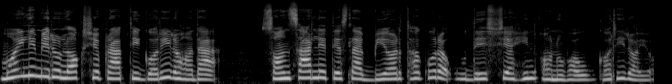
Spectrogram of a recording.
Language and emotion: Nepali, sad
